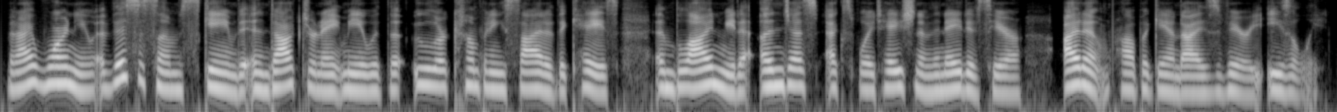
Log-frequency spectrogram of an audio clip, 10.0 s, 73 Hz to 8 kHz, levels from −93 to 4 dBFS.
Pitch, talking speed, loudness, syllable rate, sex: 190 Hz, 210 wpm, -19 LUFS, 6.3 syllables/s, female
